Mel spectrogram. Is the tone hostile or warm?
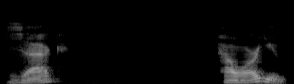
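hostile. It sounds cold and hostile.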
